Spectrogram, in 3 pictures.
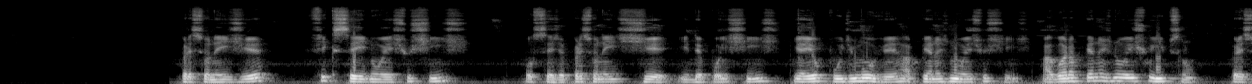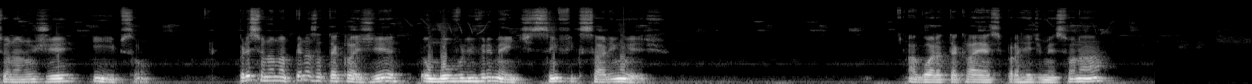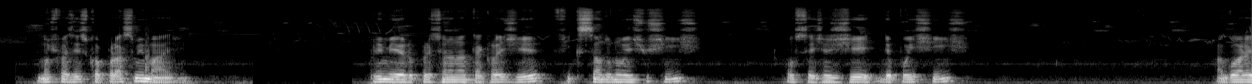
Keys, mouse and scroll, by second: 2.9 g, 9.8 g, 16.4 g, 24.3 s, 28.9-31.0 right drag, 31.2 g.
